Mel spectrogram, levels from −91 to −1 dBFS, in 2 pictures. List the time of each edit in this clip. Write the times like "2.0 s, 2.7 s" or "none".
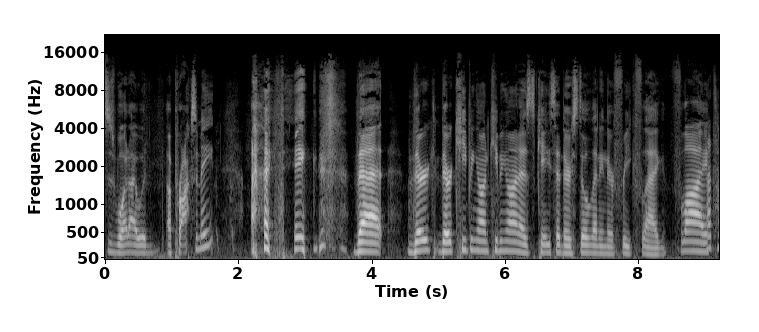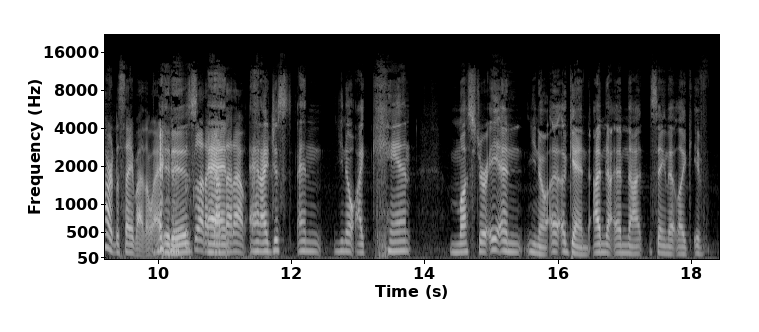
none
